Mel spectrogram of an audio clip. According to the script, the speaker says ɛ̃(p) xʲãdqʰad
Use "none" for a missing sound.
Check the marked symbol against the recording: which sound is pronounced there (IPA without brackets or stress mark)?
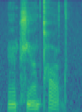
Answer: p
